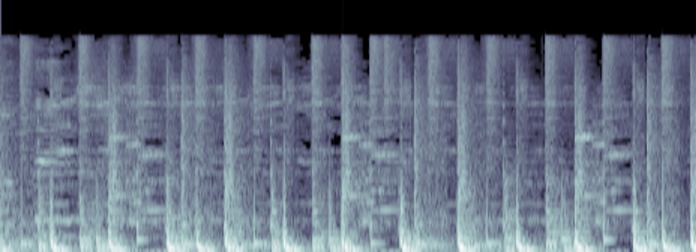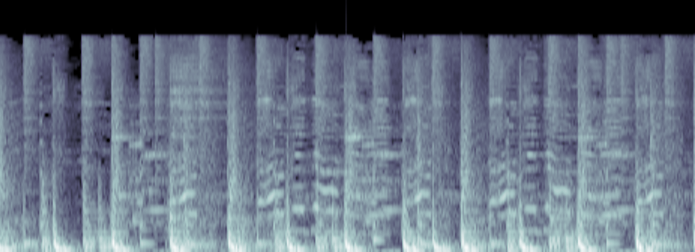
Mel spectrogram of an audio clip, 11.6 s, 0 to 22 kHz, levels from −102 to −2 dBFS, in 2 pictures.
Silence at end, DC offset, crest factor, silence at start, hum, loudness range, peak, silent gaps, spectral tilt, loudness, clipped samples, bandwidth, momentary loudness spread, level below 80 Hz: 0.05 s; under 0.1%; 16 dB; 0 s; none; 1 LU; 0 dBFS; none; -5.5 dB/octave; -18 LUFS; under 0.1%; 12.5 kHz; 4 LU; -20 dBFS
